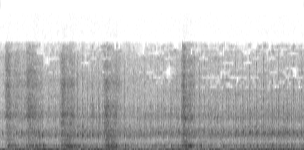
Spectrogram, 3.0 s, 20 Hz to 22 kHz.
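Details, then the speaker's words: 1968 Buick Skylark 350 V8 revived after about 40 years abandoned in a forest, idle after stuck motor freed and earlier knock went away: steady low rumble, no knocking, running sweet; normal idle. "Listen to that thing idle now. She's just running sweet."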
